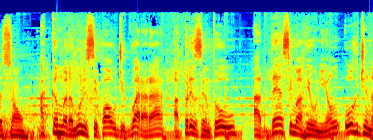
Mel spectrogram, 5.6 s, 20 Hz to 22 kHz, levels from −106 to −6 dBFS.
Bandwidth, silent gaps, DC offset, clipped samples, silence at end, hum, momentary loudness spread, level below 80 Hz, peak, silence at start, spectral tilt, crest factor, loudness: 16.5 kHz; none; under 0.1%; under 0.1%; 0 s; none; 6 LU; -30 dBFS; 0 dBFS; 0 s; -5 dB/octave; 10 dB; -11 LUFS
